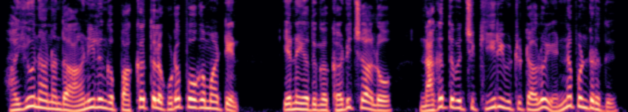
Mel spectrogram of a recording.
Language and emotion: Tamil, fearful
